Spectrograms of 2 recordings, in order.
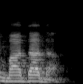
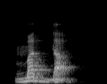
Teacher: वो करते ये हैं कि ये जो पहले दाल की हरकत है इसको हजफ कर देते हैं। अगर पिछला हरफ साकिन हो तो उसको दे देते हैं।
